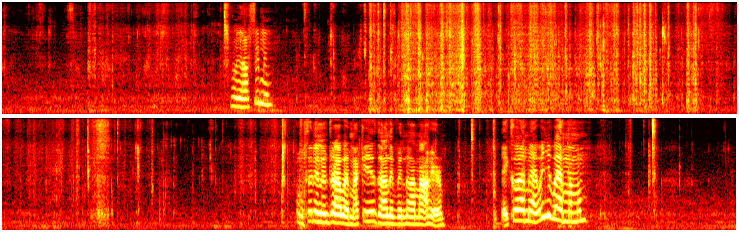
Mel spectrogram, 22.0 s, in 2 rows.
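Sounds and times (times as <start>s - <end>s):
crunchy chewing: 0.0s - 3.5s, 4.1s - 6.5s, 8.9s - 15.5s.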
